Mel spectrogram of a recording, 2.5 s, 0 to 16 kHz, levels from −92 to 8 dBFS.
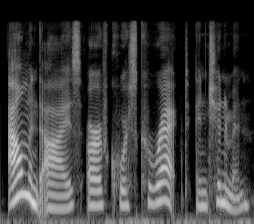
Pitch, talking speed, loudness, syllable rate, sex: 225 Hz, 190 wpm, -20 LUFS, 6.1 syllables/s, female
